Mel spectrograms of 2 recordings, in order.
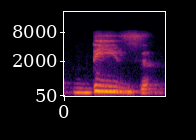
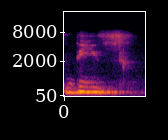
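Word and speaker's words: dix: And so you've got 10, which is called these. Now don't get confused here, anyone, please, because the fact is that I've told you that last ka consonant silent rehta hai, but in this case it's an exception.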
